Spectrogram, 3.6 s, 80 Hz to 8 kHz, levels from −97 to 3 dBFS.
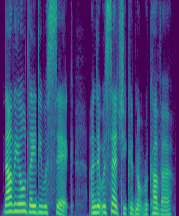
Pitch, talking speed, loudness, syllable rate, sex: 205 Hz, 235 wpm, -20 LUFS, 5.5 syllables/s, female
